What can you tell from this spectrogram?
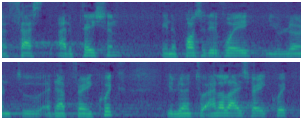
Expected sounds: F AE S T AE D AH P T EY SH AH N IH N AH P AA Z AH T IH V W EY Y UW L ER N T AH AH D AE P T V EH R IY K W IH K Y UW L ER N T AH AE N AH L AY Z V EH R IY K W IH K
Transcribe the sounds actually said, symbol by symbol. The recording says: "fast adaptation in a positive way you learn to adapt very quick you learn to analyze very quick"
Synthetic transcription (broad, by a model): F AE S T AE D AH P T EY SH AH N IH N AH P AA Z AH T IH V W EY Y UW L ER N T AH AH D AE P T V EH R IY K W IH K Y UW L ER N T AH AE N AH L AY Z V EH R IY K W IH K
